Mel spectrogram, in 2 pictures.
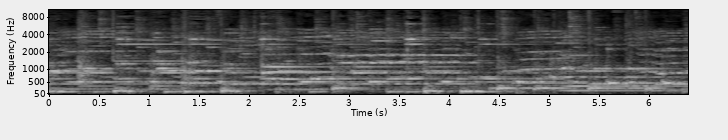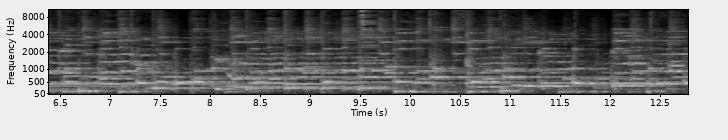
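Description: Javanese gamelan ensemble playing: bronze keyed metallophones and kettle gongs ring out a steady, layered melody over regular strokes on the kendang hand drums.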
